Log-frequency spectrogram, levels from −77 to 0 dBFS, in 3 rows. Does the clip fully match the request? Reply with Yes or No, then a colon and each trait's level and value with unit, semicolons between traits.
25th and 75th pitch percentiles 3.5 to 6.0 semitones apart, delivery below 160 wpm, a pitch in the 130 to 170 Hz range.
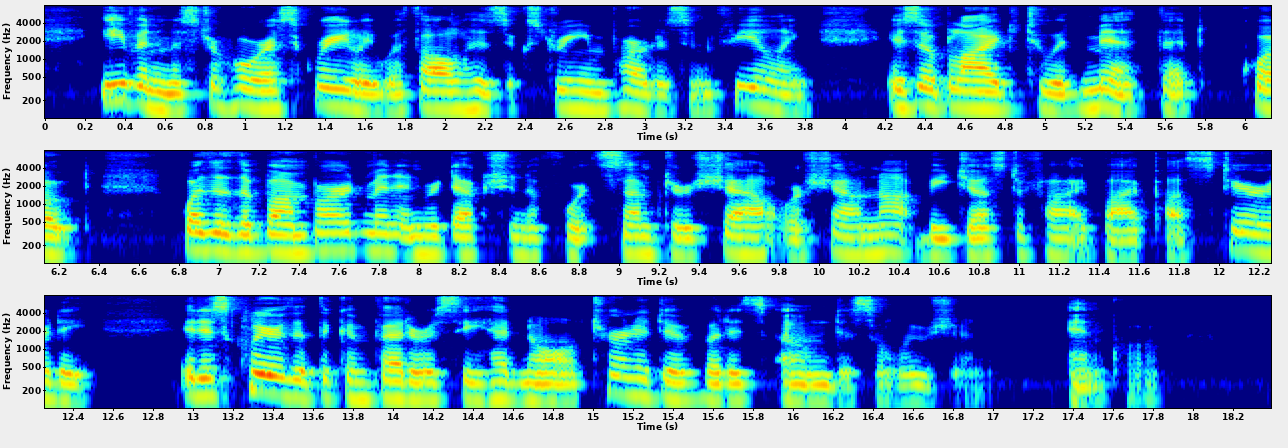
No: narrow, 2.4 semitones; average, 145 wpm; medium, 140 Hz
